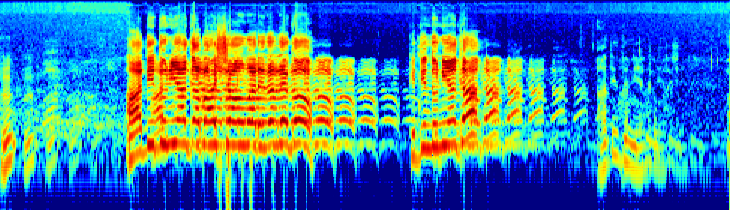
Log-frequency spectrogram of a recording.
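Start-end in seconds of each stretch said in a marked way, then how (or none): 1.3-2.6 higher, louder proclamation; proclaiming. Acted. Preacher proclaims Umar's title. 6.0-7.3 much softer, lower murmured echo; hushed repeat. Acted. Repeats title under his breath.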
